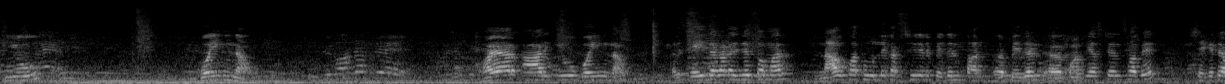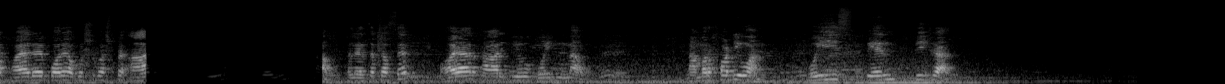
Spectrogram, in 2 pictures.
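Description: At 13.71 s the audio drops out abruptly and stays gone for 1.76 s, returning at 15.47 s. The gap is not true silence. A faint residue of the sound remains, roughly 35 dB below its normal level, and the change is a hard cut rather than a pause or fade. This is an audio dropout to a faint residue, likely caused by the wanted feed being lost while the downstream path stayed live and picked up leakage. The second fault sits in the closing fade-out, which runs from about 21.7 s to 24.5 s. From 21.65 s the fade shows truncation distortion. As the level falls, the waveform is rendered in too few amplitude steps without dither, which fits roughly 9-bit resolution. From 21.97 s to the end, the tail turns gritty instead of thinning away cleanly.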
